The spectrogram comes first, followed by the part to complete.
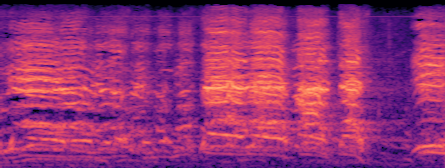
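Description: A crowd of young people chanting and shouting together. One continuous phrase is followed by three short, loud bursts in the second half, and the voices fall away just before the end.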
